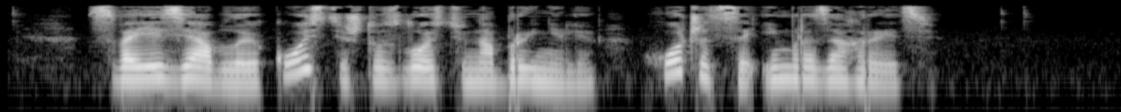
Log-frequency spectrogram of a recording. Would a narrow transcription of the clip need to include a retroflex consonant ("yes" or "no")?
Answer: yes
